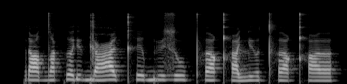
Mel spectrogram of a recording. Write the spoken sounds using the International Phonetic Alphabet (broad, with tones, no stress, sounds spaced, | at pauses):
ɾ ɐ˨ dˤ ɪ˨ k ə˦ ɾʲ ʊ˨˦ ɡʲ ʊ˨ ʕ ɪ˦ kʰ ɪ˦ b y˦ z u˦˨ pʰ ɐ˦ qʰ ɪ˨ lʲ ʊ˦ tʰ ɐ˦˨ qʰ ɐ˦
